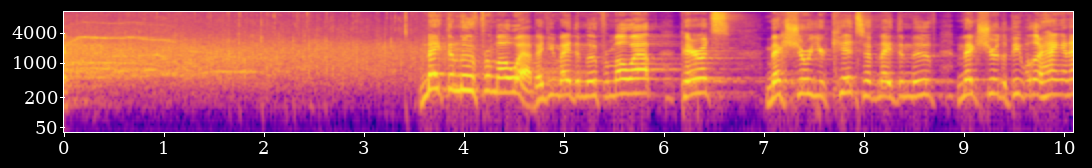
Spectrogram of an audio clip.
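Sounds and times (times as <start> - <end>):
light polite golf-clap applause from a small group: 0.0 - 3.6
speech: 3.6 - 10.0.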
